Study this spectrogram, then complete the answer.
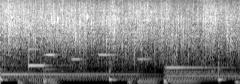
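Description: Garlic and zucchini sizzle in olive oil in a skillet with a constant, close frying hiss, while a low, rhythmic humming tone pulses underneath throughout.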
